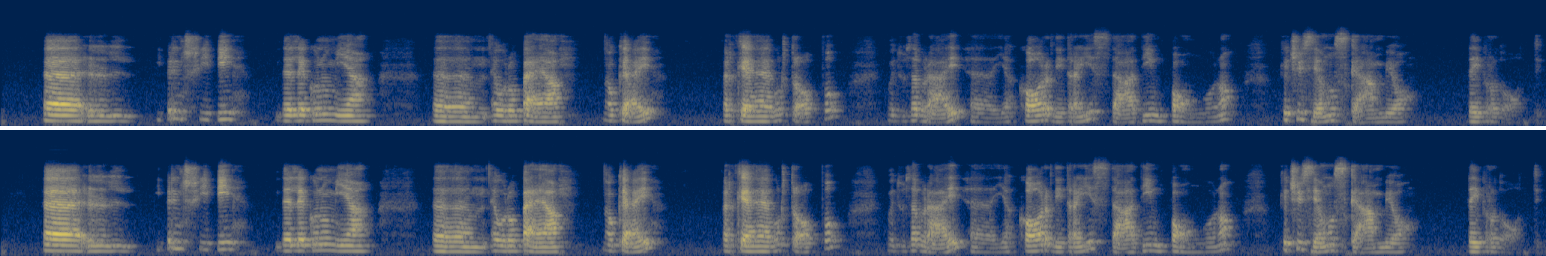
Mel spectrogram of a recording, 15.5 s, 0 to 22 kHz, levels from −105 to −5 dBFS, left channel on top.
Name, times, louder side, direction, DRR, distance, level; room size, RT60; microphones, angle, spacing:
voice 1, 0.4-1.3 1.7-2.4 2.8-3.7 4.3-5.7 6.0-6.5 7.2-8.3 9.0-12.3 12.9-14.1 14.7-15.2, right 1 dB, 55° right, 1.2 m, -36 dB
3.4 x 2.6 x 2.2 m
head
